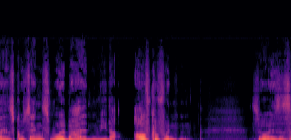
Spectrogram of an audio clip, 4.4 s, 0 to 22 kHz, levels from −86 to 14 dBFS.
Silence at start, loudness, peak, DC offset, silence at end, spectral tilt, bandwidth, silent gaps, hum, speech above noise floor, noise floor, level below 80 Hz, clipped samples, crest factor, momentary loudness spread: 0 s; -24 LUFS; -4 dBFS; under 0.1%; 0 s; -7 dB/octave; 14 kHz; none; none; 35 dB; -58 dBFS; -42 dBFS; under 0.1%; 20 dB; 12 LU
